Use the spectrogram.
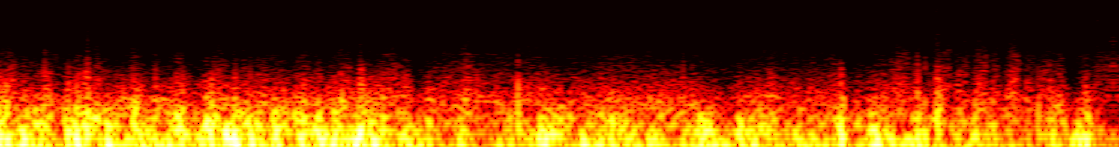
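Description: A fluffy grey and white synthetic fur windscreen fitted over a Blue Yeti microphone is rubbed fast with the fingers and long nails. It produces a steady, dense, muffled rumble concentrated in the deep lows, with rapid scratchy swishes that swell and dip throughout.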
